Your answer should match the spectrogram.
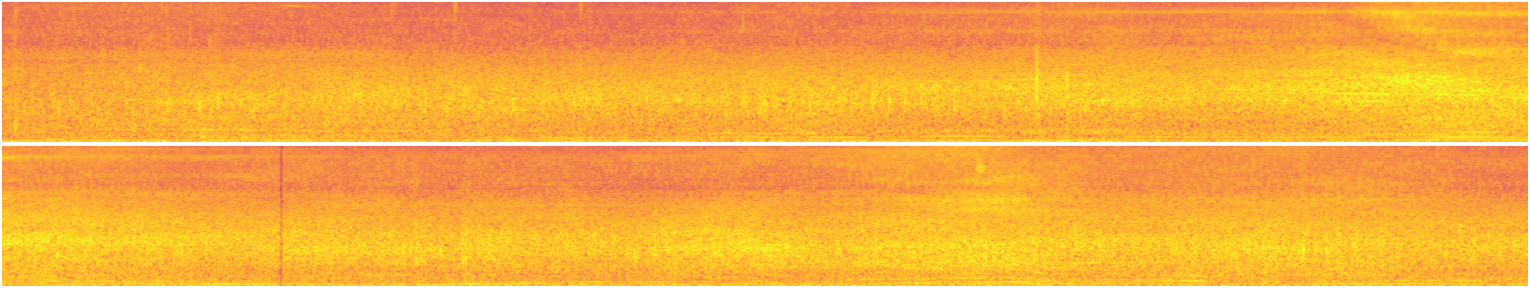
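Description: Street traffic: a steady road hum, with one vehicle passing close by about halfway through and another a few seconds before the end.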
